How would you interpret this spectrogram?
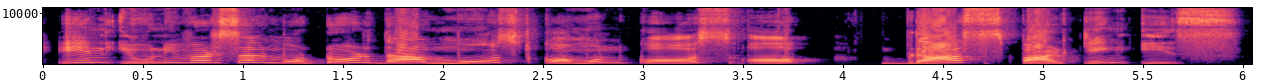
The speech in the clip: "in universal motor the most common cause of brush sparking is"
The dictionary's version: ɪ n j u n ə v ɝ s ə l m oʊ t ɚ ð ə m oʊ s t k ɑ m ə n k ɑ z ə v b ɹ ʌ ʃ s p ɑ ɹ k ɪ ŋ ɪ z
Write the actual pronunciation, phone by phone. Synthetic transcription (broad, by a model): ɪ n j u n ə v ɝ s ə l m oʊ t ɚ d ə m oʊ s t k ɑ m ə n k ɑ s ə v b ɹ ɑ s p ɑ ɹ k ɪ ŋ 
